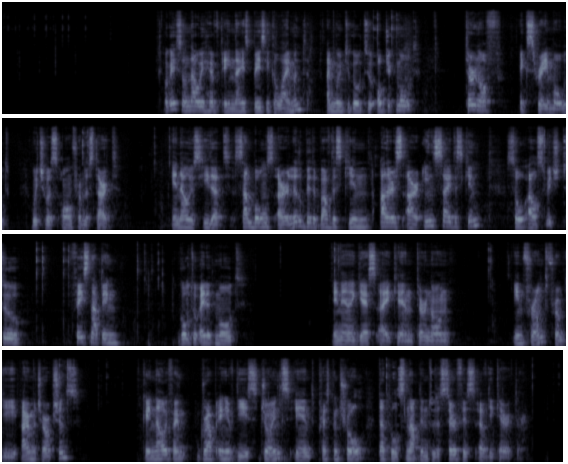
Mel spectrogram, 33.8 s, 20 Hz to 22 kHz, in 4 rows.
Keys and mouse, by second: 0.0-1.1 typing, 0.1 click, 0.4 click, 0.7 click, 1.0 click, 1.6 middle click, 1.7 shift+middle click, 1.9 middle click, 5.6 drag, 9.7 click, 10.1-10.7 middle drag, 16.6-18.9 drag, 19.0 middle drag, 19.1 shift+middle click, 19.4 Tab, 20.7 middle click, 20.9 z, 24.2 click, 26.2 click, 26.8 middle click, 27.0 middle click, 27.1 click, 27.2 middle click, 27.9 g, 33.3 click, 33.4 middle click, 33.5-33.8 typing.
